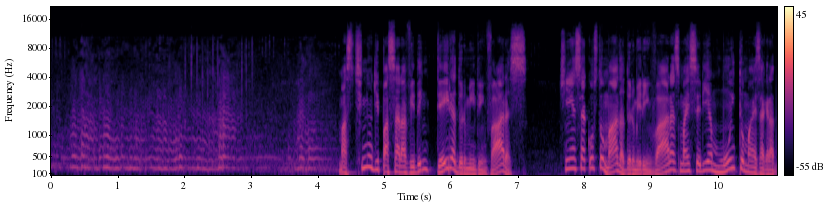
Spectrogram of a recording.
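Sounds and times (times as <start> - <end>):
flies buzzing: 0.0 - 4.4
speech: 0.3 - 2.4, 4.4 - 10.8.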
